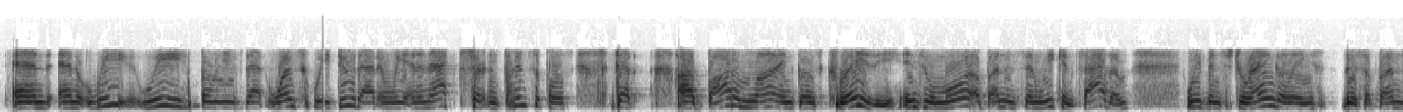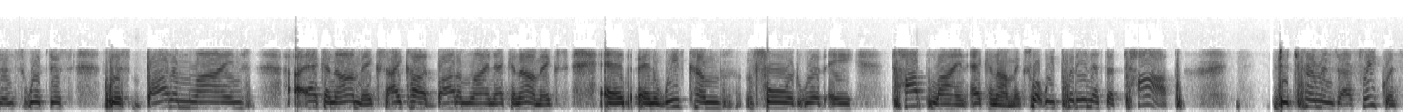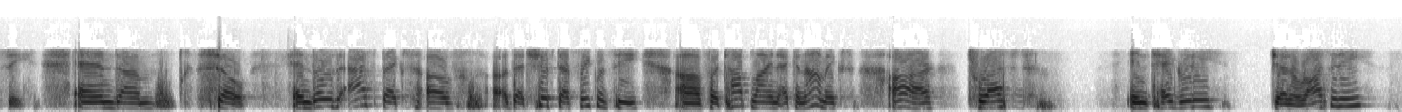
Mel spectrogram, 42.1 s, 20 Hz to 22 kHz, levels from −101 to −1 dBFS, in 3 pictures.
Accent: American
